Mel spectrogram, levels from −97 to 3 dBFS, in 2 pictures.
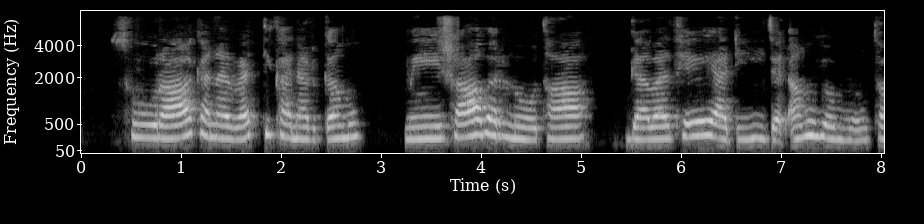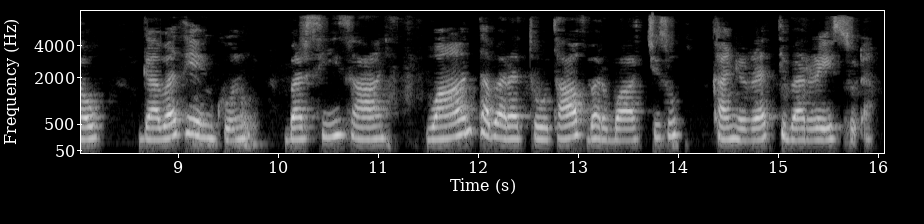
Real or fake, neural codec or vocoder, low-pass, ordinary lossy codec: real; none; 7.2 kHz; AAC, 32 kbps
